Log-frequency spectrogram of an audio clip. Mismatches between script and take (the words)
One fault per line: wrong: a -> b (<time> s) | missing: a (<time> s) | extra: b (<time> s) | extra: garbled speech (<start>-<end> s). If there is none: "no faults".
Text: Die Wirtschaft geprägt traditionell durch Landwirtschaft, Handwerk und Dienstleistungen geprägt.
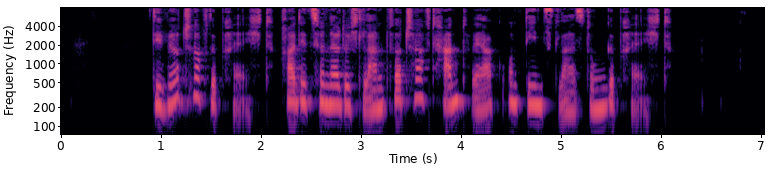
no faults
